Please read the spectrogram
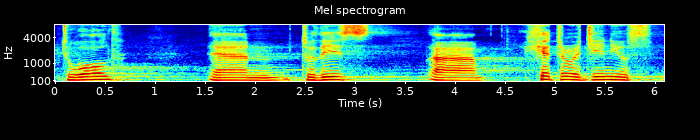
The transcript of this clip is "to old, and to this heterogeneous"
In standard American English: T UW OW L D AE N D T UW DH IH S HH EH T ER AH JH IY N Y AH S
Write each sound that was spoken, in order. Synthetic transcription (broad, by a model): T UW OW L D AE N T UW DH IH S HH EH T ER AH JH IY N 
